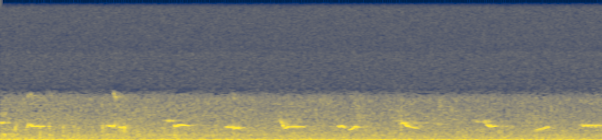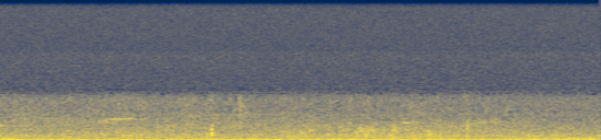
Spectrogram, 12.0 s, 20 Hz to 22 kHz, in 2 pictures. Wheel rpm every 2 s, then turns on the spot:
0, 0, 0, 0, 0, 0.
none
